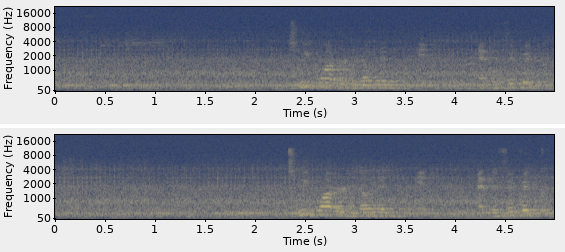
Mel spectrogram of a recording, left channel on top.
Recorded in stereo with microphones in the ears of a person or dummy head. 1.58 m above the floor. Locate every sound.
2.3 s a man speaking: 65° right (ahead or behind), 9 m; by 4.9 s 55° right (ahead or behind), 8 m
